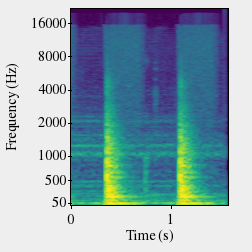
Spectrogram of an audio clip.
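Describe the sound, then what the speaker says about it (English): Two slow, heavy knocks on a living room window, spaced well apart, close and resonant, each with a short booming decay in an otherwise quiet room. "eventually there were 3 slow knocks on the living room window"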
